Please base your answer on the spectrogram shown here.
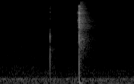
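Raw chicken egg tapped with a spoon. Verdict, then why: Cracked. A spoon taps a third raw chicken egg, cracking its inner membrane faster than on the first two eggs. Two sharp, bright clicks are heard: a faint light tap, then a louder crisp crack that rings only briefly.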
